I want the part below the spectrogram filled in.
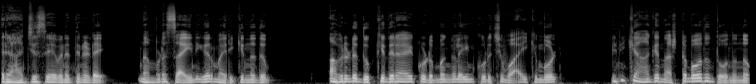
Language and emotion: Malayalam, sad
